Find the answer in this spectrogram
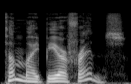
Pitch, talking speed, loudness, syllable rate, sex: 155 Hz, 230 wpm, -16 LUFS, 4.3 syllables/s, male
